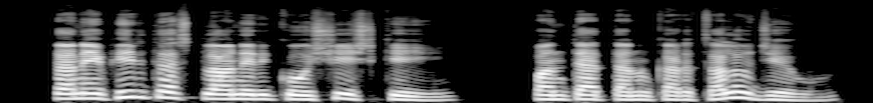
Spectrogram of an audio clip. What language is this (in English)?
Bhadrawahi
